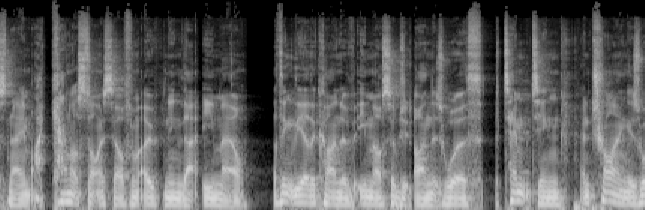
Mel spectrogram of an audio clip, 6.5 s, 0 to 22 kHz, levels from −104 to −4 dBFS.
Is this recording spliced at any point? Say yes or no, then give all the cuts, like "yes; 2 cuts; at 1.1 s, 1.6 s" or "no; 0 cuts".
no; 0 cuts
